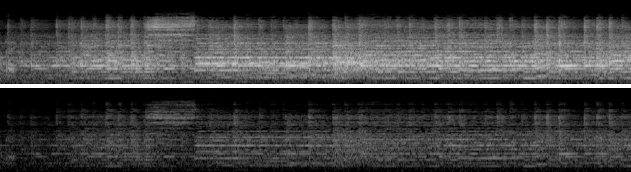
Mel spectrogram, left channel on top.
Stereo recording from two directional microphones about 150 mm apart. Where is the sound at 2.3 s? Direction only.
45° right (ahead or behind).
